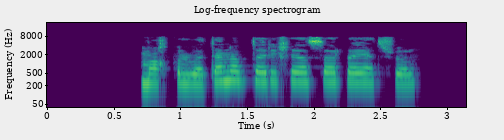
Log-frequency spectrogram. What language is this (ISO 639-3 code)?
pus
